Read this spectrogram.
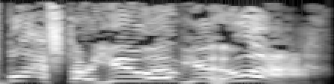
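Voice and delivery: high, loud, drawn-out proclamation; hearty mock greeting. Saul grandly greets the prophet, hammed-up hail. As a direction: sing out the blessing, hammed up.

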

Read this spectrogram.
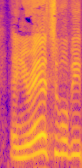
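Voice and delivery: normal talking voice

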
